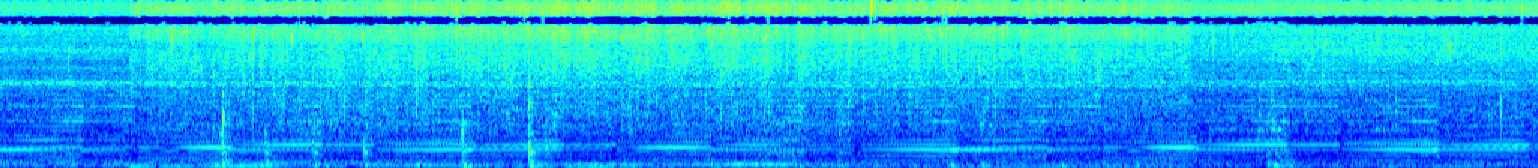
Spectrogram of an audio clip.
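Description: Sliced red onion sizzling in hot oil in a ceramic-coated frying pan: a steady hiss, with a few sharp taps and scrapes from a wooden spatula stirring it.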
